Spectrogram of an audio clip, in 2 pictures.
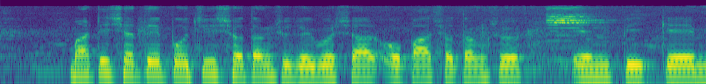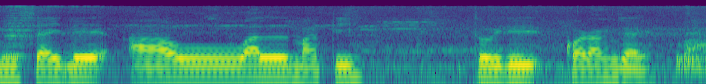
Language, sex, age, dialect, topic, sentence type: Bengali, male, 18-24, Rajbangshi, agriculture, statement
